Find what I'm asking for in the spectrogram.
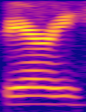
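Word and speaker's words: Barri: I do like I have a Facebook page, and if you put my name Barry Hanna in the Facebook,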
